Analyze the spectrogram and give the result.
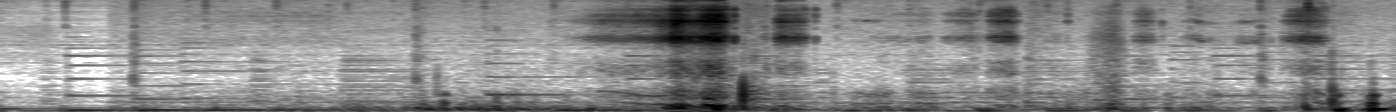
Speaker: You hear that? Yeah. She fucking snores. Yeah, she's trying to sleep.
